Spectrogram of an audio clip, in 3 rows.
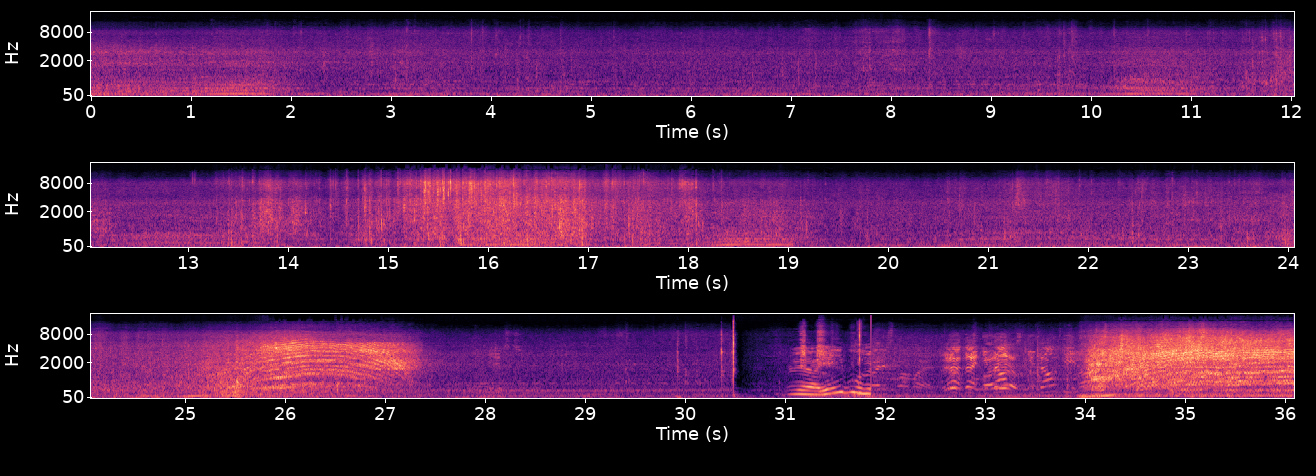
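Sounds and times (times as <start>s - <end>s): vehicle engine revving: 10.1s - 13.6s, 23.6s - 27.5s, 33.8s - 36.0s
rushing noise: 24.2s - 27.7s, 33.9s - 36.0s.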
